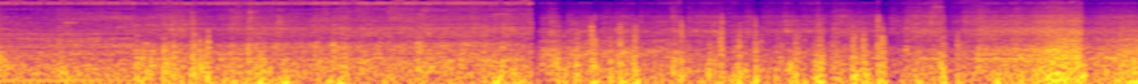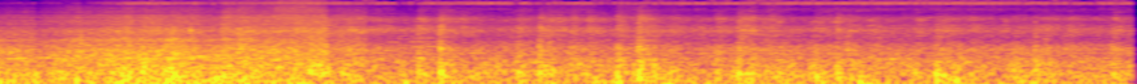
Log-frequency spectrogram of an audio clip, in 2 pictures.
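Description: Train running along the track: a steady rumble with wheels clacking over the rail joints, growing louder about halfway through.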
